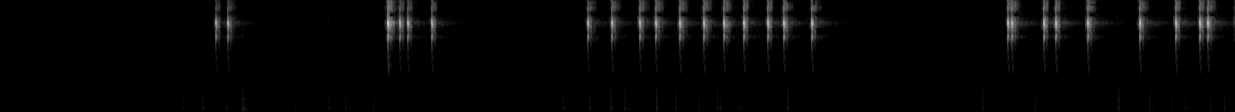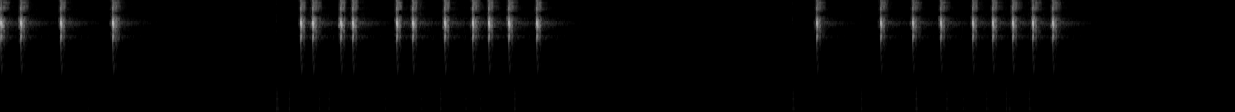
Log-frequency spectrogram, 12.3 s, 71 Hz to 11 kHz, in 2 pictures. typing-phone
0:00.9 0:04.2, 0:04.9 0:06.9, 0:07.6 0:09.0, 0:10.2 0:11.6

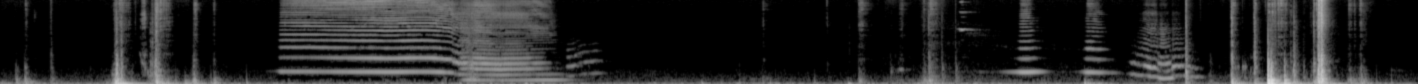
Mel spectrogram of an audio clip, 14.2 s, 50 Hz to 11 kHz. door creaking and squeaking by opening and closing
0:02.8 0:06.1, 0:09.2 0:13.3

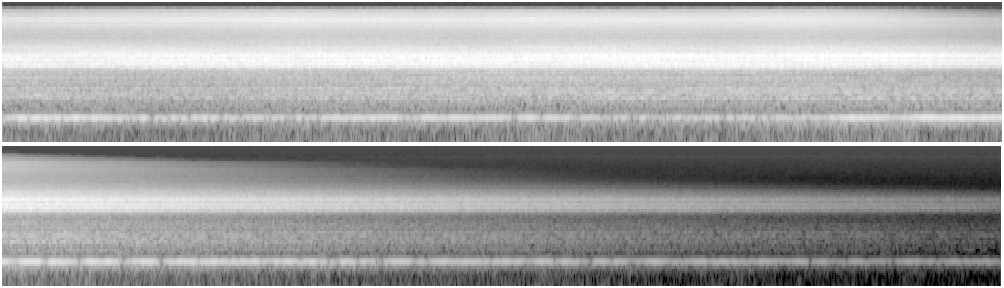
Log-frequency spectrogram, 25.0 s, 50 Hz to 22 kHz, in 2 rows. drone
0:00.0 0:11.8

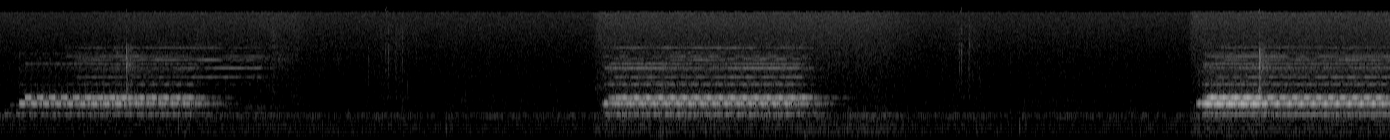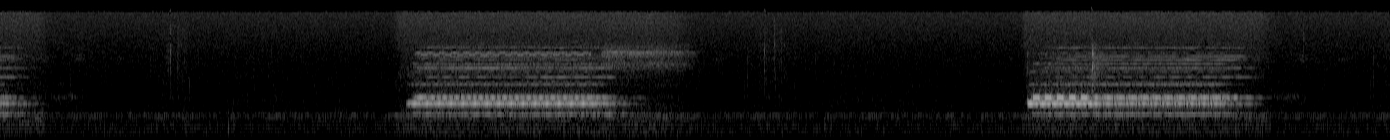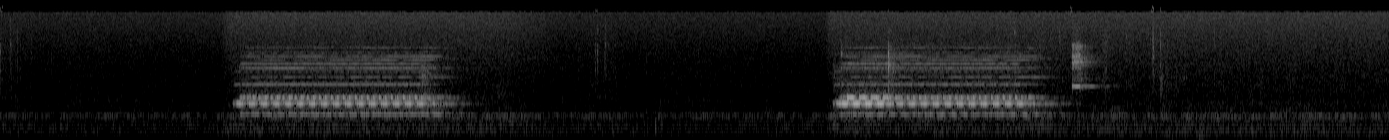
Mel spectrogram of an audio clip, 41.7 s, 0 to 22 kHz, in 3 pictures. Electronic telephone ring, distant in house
0:00.2 0:02.8, 0:06.0 0:08.4, 0:12.0 0:14.4, 0:18.0 0:20.8, 0:24.2 0:26.6, 0:30.2 0:32.5, 0:36.2 0:38.8

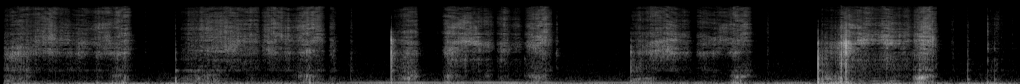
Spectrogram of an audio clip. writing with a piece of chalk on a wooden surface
0:00.0 0:05.6, 0:06.3 0:07.6, 0:08.2 0:09.4

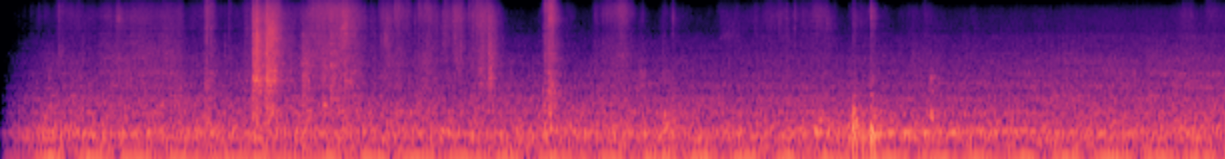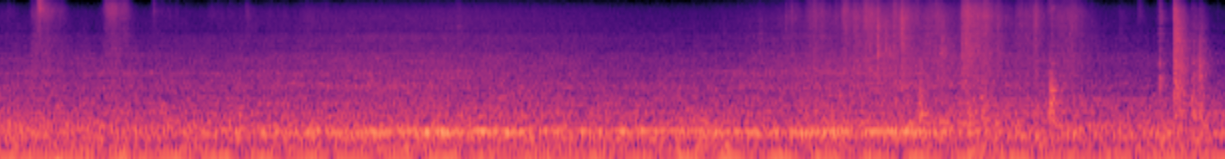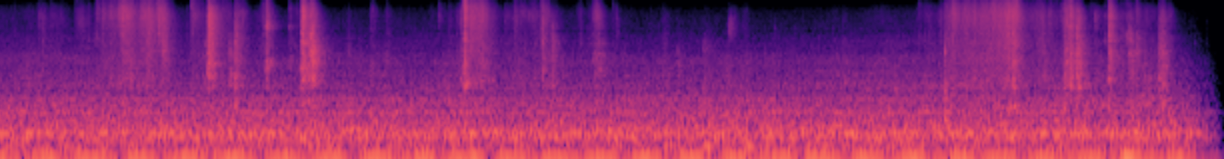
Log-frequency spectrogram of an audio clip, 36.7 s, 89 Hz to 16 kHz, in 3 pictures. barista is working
0:19.3 0:32.0

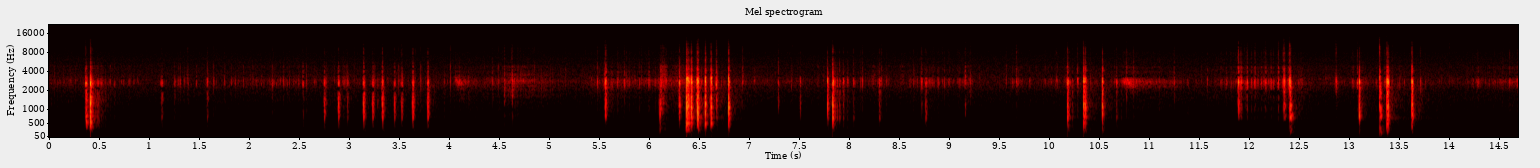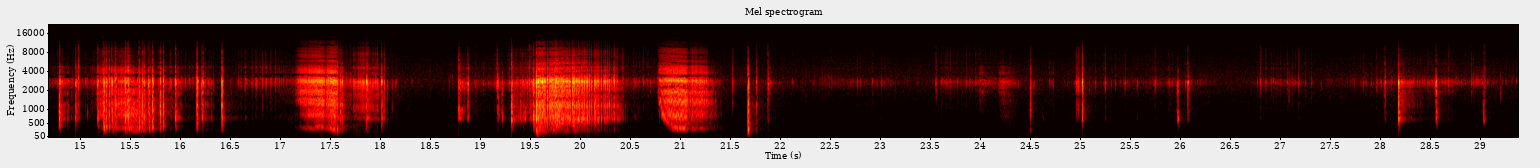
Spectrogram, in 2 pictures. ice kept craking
0:18.8 0:21.8

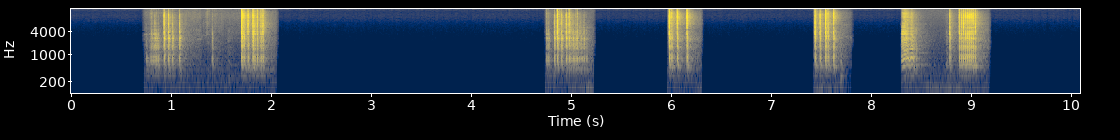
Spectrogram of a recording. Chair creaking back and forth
0:00.8 0:02.1, 0:04.8 0:05.3, 0:06.0 0:06.4, 0:07.4 0:09.2

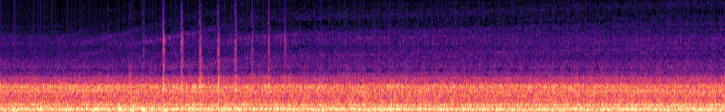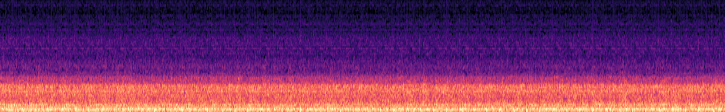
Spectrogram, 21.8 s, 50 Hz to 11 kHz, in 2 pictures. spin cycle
0:00.0 0:11.8

